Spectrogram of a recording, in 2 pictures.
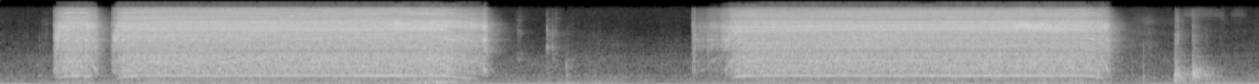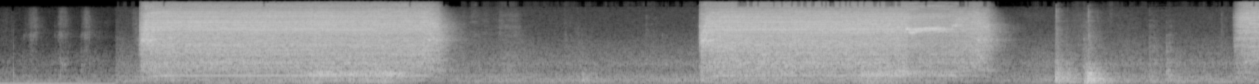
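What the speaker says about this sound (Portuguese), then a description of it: "eu vou fazer o pré-furo na frente do gabarito" A power drill bores a pilot hole into clamped wood while assembling a compact Rivertools router table, running in four sustained loud bursts separated by pauses with small handling clatter.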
